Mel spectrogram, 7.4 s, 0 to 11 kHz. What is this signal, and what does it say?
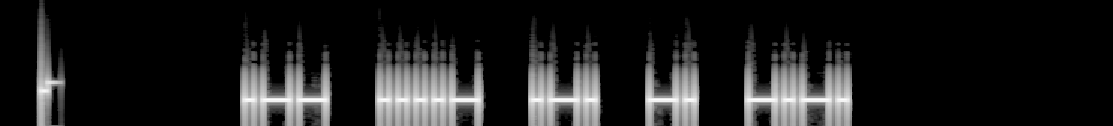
Morse code, heard as a keyed tone, about 20 wpm, spaced as for 15 wpm, 700 Hz. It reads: W4RNC
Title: 122 Lesson 20g - Number 3 - Call Signs 20wpm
